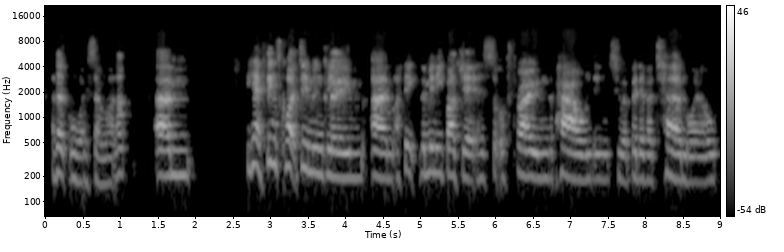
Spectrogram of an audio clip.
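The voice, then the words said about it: Posh British accent. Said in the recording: “my British accent ... this is my phone voice, my posh Zoom voice”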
